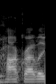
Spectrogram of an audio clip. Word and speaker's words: Hochradel: It's just hawk with a rattle, like a hawk with a little rattle.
